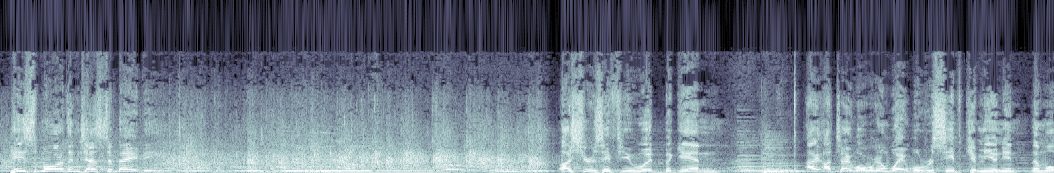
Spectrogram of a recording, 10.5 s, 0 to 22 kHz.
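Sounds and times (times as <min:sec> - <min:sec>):
large crowd clapping at a worship service: 0:00.0 - 0:06.0
sustained organ or keyboard chords: 0:00.0 - 0:10.5
speech: 0:00.1 - 0:02.4, 0:05.6 - 0:10.5.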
